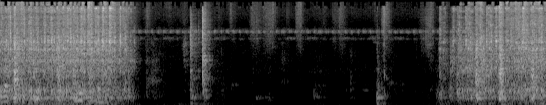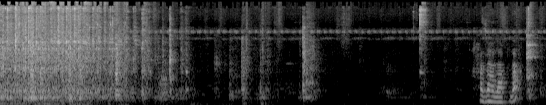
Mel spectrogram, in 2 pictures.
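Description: A sewing machine stitches a half-inch tuck on a blouse, running in rapid mechanical bursts separated by pauses, with someone talking in between the runs.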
